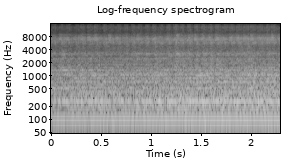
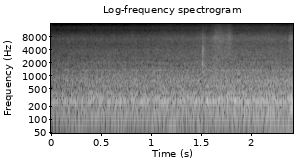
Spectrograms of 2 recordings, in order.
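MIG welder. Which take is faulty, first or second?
first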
